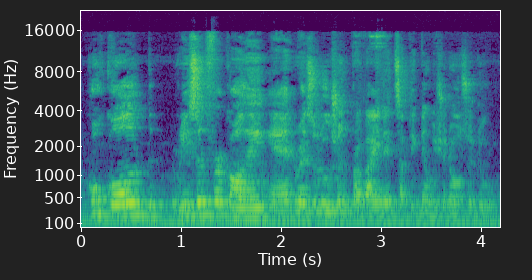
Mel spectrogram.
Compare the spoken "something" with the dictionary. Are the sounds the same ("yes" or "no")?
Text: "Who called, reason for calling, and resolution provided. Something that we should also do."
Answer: no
